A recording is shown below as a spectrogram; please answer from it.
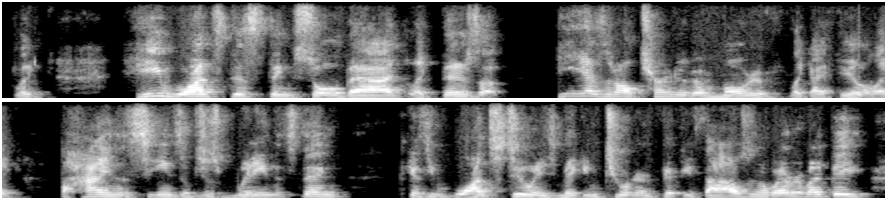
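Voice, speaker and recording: Excitable man, muffled stream audio. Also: a little high. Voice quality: profane, excitable, rambling with restarts. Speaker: co-host. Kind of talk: casual chat.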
